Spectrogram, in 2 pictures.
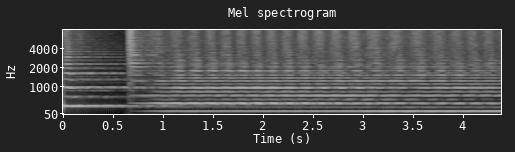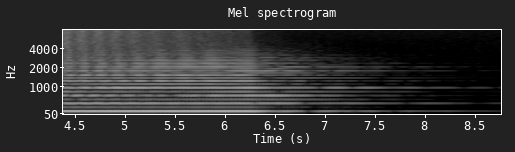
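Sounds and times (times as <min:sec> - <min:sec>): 
Native American flute playing: 0:00.0 - 0:06.7.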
